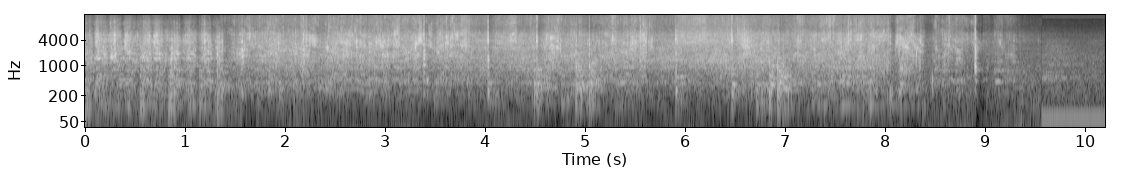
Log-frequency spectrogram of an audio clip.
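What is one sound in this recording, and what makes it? A metal ladle scrapes against a pan.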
